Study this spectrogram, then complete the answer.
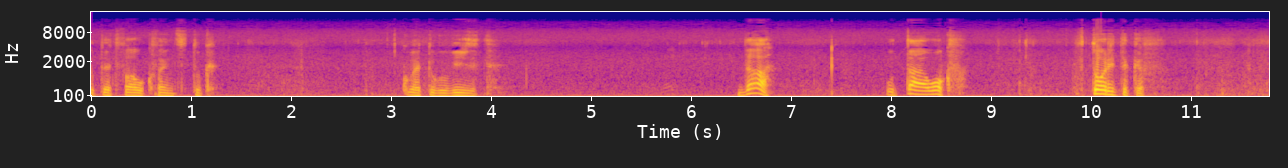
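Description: A man speaks close by in short, animated bursts.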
